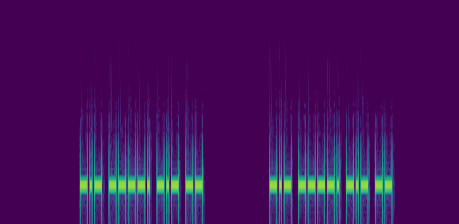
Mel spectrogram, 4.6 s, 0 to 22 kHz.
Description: Morse code, heard as a keyed tone, about 49 wpm, 700 Hz. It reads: K9KM K9KM
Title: Easy Call Signs Repeated 2x - 50wpm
